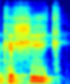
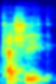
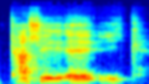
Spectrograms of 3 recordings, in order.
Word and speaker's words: Kashyyyk: seen the word uh kashyyyk in the star wars game i pronounced it i i assumed that that middle y was its own syllable and pronounce it kashi eek wow so i i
